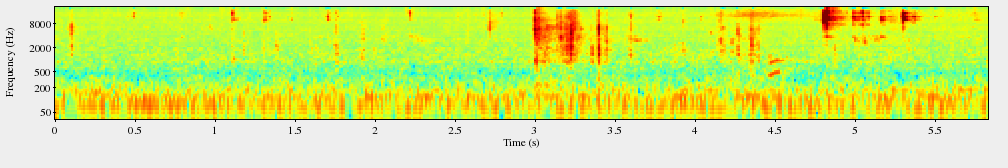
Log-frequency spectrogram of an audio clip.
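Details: Low background rumble with a few sharp clinks like jangling keys, and no animal voice.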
